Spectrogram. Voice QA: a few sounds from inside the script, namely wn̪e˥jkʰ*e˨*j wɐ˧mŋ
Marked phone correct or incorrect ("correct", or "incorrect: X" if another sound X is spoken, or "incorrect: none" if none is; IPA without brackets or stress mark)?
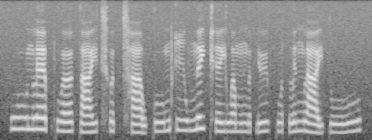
correct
